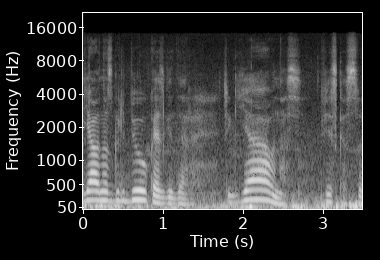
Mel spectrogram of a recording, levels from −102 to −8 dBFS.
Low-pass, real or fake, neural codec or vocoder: 14.4 kHz; real; none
